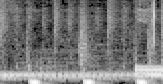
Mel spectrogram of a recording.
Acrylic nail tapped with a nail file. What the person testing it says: when you hear that clicking sound that means that it is um dry all the way through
